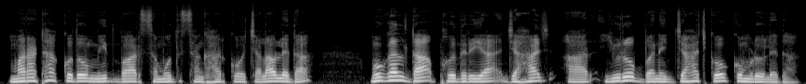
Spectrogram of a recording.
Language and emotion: Santali, neutral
